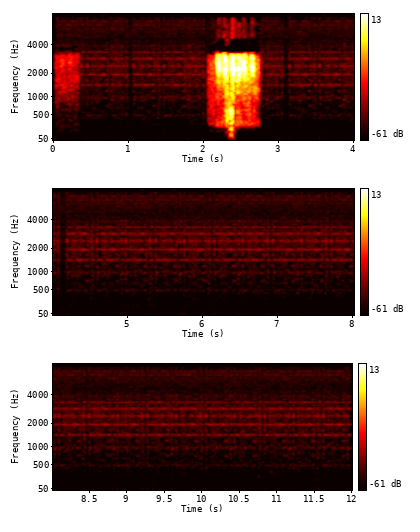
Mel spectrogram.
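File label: police department, scanner audio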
